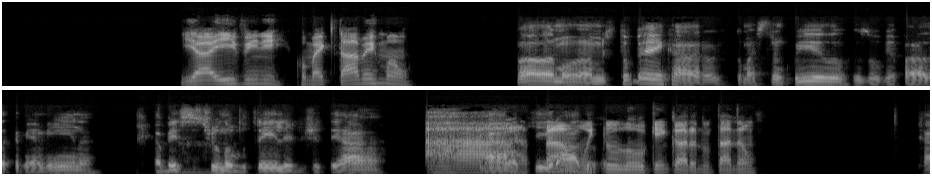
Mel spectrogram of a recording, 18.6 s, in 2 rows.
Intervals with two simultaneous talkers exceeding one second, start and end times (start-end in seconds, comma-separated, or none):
14.1-15.4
